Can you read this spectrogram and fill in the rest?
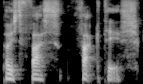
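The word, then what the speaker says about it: postfaktisch: and I'll even try and pronounce it in German, post-faktisch was the German word of the year in 2016.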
